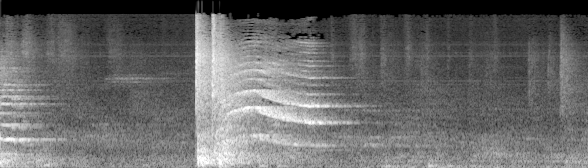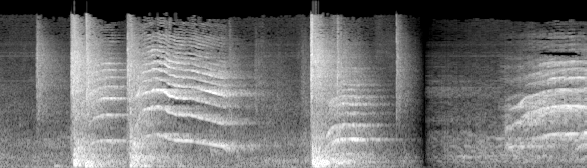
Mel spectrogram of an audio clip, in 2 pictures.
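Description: Kendo fighters shout loud, drawn-out battle cries that echo through a large hall.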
